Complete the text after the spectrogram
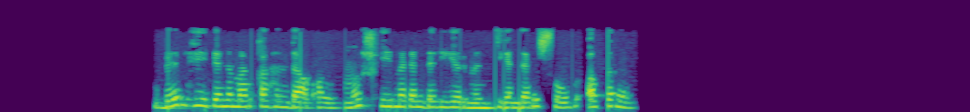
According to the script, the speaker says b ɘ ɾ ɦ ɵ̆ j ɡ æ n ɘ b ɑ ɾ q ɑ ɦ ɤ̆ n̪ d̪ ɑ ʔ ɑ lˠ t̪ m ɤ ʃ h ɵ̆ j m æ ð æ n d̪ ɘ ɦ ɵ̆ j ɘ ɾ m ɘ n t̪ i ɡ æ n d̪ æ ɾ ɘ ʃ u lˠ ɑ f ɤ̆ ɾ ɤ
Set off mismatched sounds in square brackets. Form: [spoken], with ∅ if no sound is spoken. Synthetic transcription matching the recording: b ɘ ɾ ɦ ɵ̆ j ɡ æ n ɘ [m] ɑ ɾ q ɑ ɦ ɤ̆ n̪ d̪ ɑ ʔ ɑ lˠ t̪ m ɤ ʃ h ɵ̆ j m æ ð æ n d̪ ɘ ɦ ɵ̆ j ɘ ɾ m ɘ n t̪ i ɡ æ n d̪ æ ɾ ɘ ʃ u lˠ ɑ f ɤ̆ ɾ ɤ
